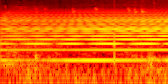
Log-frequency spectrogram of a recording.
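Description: A single musical note held steady, rich in overtones: an instrumental drone accompanying devotional singing.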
